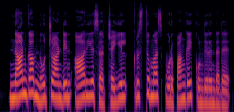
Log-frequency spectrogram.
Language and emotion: Tamil, neutral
